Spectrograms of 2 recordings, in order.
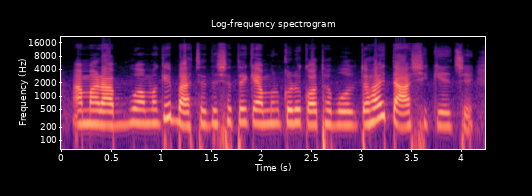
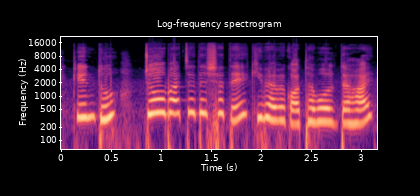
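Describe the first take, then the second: First: Said in the usual way. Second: চৌবাচ্চাদের lifted high and a bit louder; stress on চৌবাচ্চাদের. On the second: Acted. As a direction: land the insult on চৌবাচ্চাদের with a teasing rise. Punchline insult, word swap.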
